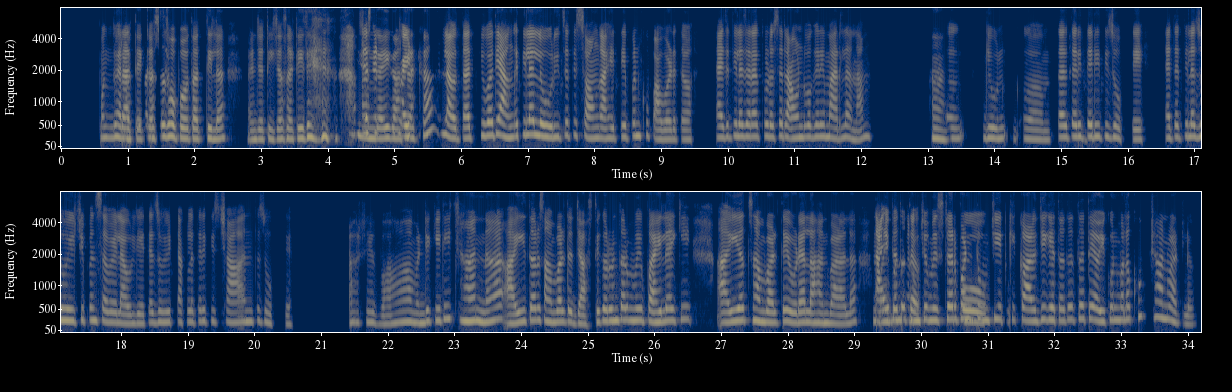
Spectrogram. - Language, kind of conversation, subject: Marathi, podcast, झोप सुधारण्यासाठी तुम्ही काय करता?
- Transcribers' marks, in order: other noise; other background noise; unintelligible speech; chuckle; laughing while speaking: "अंगाई गातात का?"; unintelligible speech; tapping; in English: "राउंड"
